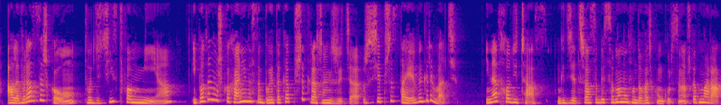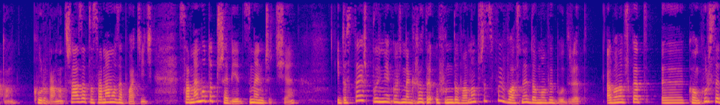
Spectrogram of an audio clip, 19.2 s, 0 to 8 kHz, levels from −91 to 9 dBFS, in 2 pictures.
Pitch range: 185-245 Hz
